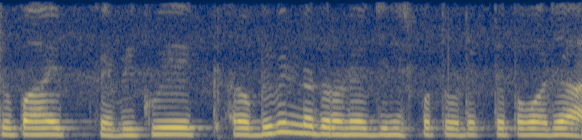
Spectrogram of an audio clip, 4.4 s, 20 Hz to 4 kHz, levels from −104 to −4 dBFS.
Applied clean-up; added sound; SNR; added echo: none; none; none; none.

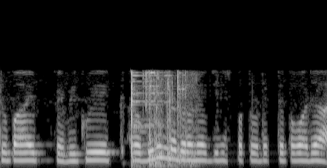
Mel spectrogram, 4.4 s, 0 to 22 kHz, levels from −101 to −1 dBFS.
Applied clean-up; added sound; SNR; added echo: classical method spectral subtraction.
